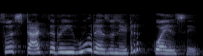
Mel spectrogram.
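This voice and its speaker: The high, expressive voice of an Indian-accented physiotherapy teacher carries a dark tone as she lectures from notes at normal speed. She explains key points and repeats them for memorization, recorded in dull lo-fi quality.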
